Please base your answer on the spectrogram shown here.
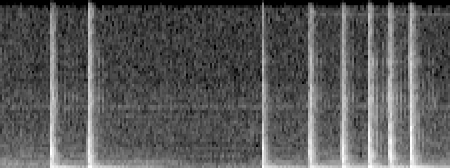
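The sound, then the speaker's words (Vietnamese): Knocking on a door, sharp and loud: two knocks, a pause, then a rapid run of six more hollow thuds in quick succession, with no voices. “bỗng có tiếng gõ cửa liên hồi”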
